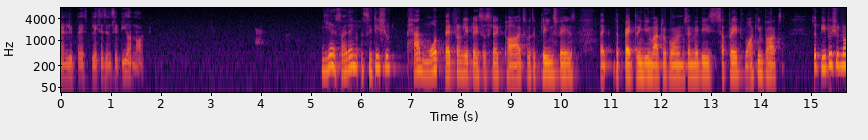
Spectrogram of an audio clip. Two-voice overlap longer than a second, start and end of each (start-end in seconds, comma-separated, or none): none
